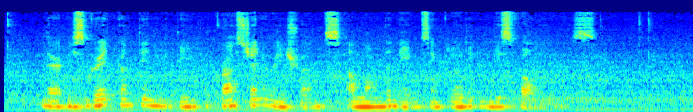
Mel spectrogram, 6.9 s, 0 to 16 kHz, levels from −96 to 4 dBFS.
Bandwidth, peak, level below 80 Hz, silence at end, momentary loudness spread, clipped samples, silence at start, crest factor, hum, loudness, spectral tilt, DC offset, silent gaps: 11.5 kHz; -12 dBFS; -52 dBFS; 0 s; 20 LU; under 0.1%; 0.05 s; 16 dB; none; -29 LUFS; -5 dB/octave; under 0.1%; none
